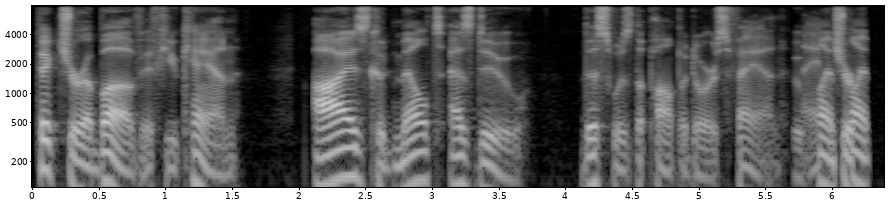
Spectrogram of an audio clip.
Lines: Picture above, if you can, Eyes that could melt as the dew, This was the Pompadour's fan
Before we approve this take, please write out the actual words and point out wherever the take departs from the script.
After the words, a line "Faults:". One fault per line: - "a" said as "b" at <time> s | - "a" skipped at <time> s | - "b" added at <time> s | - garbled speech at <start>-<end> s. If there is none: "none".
Picture above, if you can, Eyes could melt as dew, This was the Pompadour's fan [garbled]
Faults:
- "that" skipped at 2.5 s
- "the" skipped at 3.3 s
- garbled speech at 5.7-6.3 s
